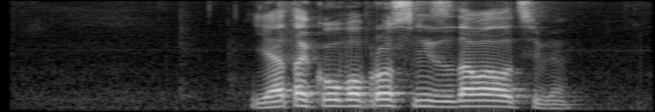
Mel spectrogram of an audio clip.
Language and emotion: Russian, neutral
